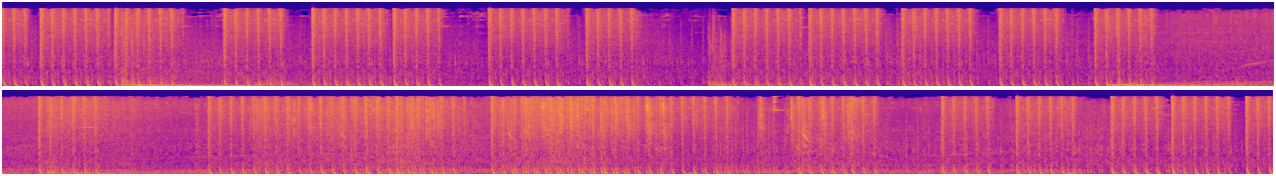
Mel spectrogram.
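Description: Heavy vehicle weapons fire during a Crossout match, a long stretch of loud, repeated sharp bursts with short gaps, some deeper booming blasts mixed among the rapid shots.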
